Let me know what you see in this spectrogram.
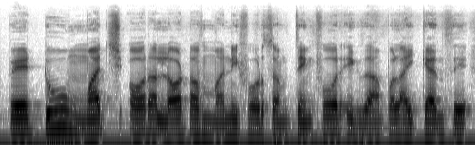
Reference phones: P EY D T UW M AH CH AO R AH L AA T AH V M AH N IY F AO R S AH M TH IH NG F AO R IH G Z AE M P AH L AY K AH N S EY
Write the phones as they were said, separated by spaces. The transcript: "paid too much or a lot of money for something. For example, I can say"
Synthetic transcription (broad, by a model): P EY T UW M AH CH AO R AH L AA T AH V M AH N IY F AO R S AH M T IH NG F AO R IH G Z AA M P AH L AY K AH N S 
